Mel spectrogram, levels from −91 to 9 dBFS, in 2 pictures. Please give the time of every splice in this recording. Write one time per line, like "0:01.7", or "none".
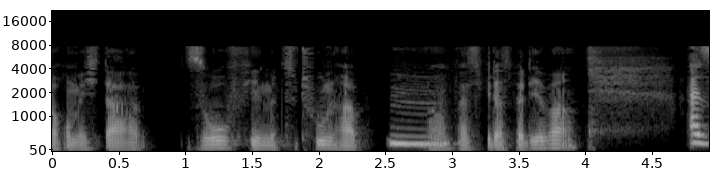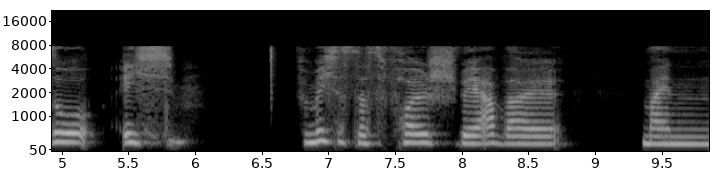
none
